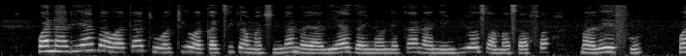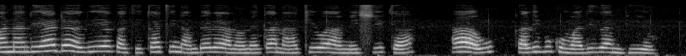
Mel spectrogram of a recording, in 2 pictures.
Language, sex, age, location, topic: Swahili, female, 18-24, Kisii, education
